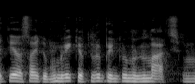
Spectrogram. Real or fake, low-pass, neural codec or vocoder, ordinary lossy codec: fake; 9.9 kHz; autoencoder, 22.05 kHz, a latent of 192 numbers a frame, VITS, trained on one speaker; AAC, 48 kbps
